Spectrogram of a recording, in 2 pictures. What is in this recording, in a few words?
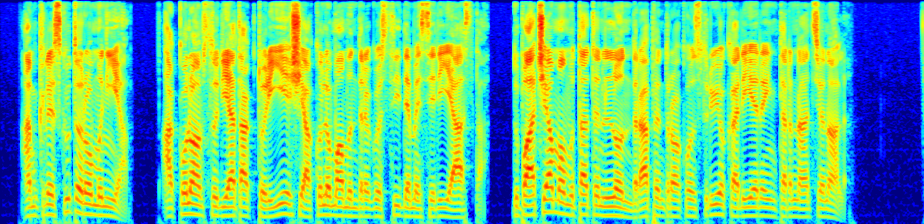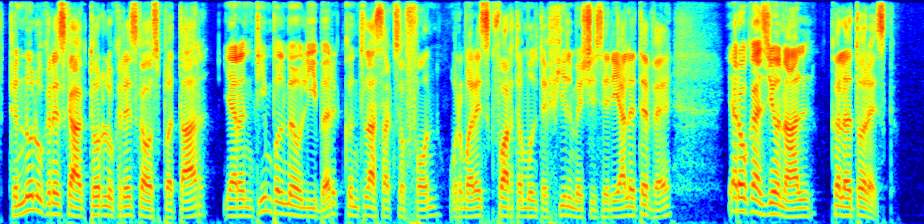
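Romanian, General; GoLocalise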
